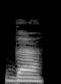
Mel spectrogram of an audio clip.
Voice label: "Da" Yes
